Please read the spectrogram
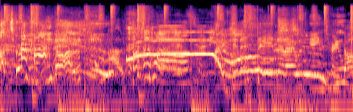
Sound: laughing; squealing

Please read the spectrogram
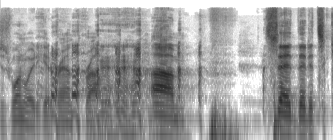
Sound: laughs

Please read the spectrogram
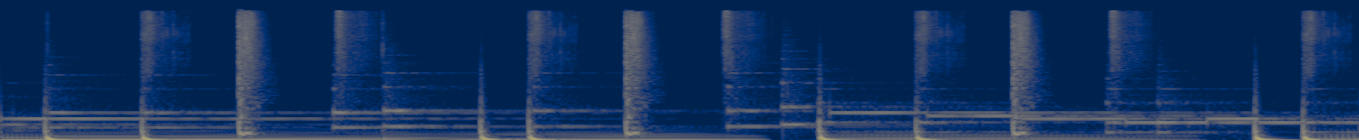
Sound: none

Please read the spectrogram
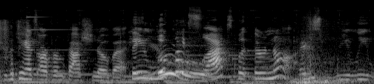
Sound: lady exclaims

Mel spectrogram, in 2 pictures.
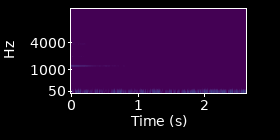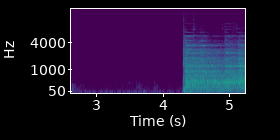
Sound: music Stops

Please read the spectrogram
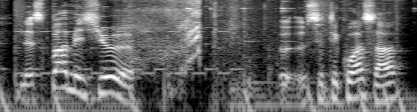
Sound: zipper noise

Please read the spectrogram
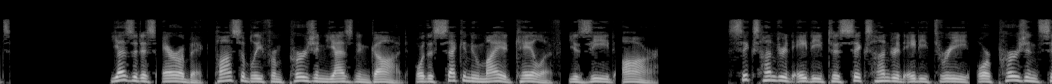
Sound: Arabic

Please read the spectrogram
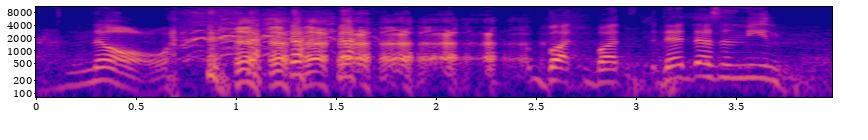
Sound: laughing

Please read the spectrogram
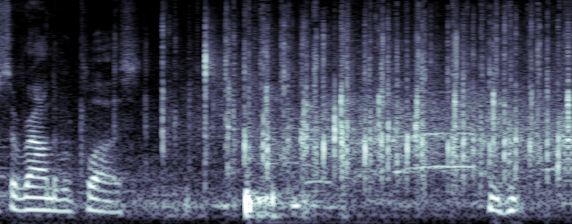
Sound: applause

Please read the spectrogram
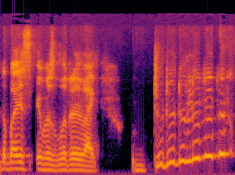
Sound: imitating elevating sound

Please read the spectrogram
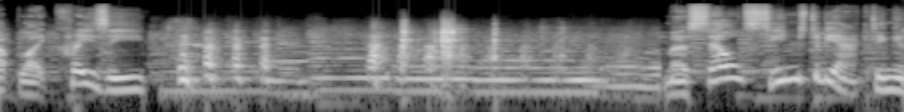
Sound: Diamond laughs loudly; plates clang

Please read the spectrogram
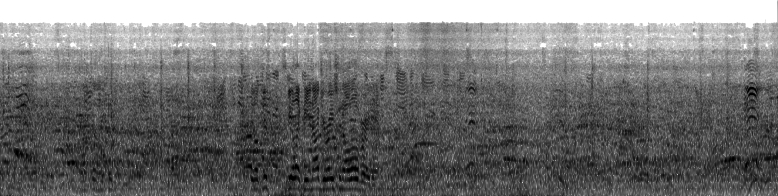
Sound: crowd noise

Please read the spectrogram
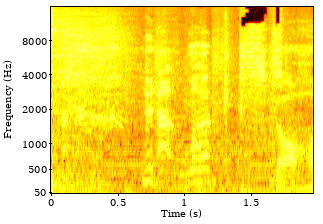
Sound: laugh

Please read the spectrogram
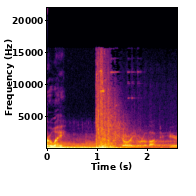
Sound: gunshot

